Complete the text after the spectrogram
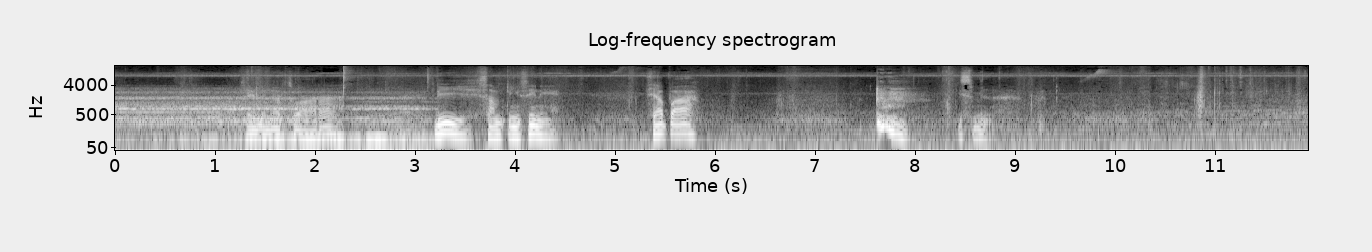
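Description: Leaves and branches rustle as someone pushes through dense undergrowth.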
